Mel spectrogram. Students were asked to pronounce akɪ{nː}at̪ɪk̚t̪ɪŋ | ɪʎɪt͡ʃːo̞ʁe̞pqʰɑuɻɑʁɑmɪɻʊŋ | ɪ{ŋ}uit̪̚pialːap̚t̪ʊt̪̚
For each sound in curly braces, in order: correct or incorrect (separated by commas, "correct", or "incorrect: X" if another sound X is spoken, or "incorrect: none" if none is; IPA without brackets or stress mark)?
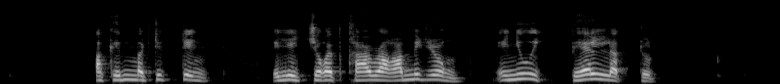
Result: incorrect: mː, incorrect: ɲ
